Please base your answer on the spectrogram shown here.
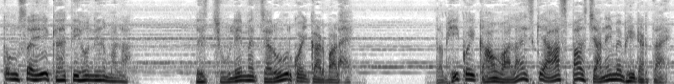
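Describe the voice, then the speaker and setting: A man's voice: medium pitch, big pitch swings, unhurried, mellow, soft background music. A man voicing a concerned but bold village husband in an exclamatory, dramatic cartoon style. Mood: urgent. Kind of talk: Hindi cartoon character acting.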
